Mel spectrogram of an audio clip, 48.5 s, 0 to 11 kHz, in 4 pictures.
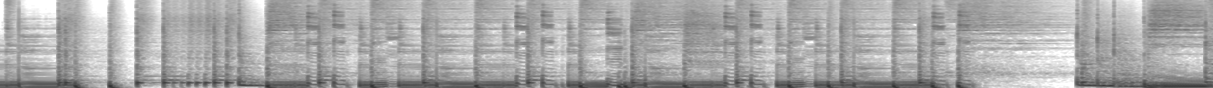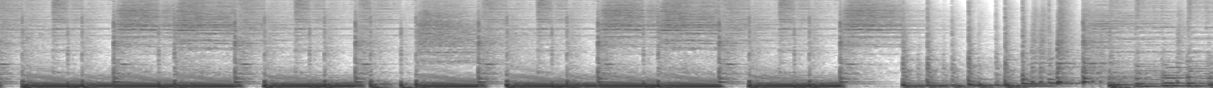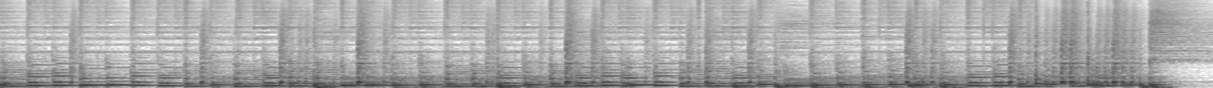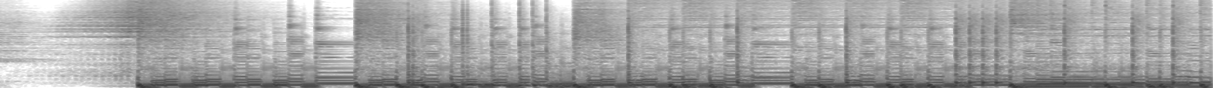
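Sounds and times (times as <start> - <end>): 
BOSS Dr. Rythm DR-880 drum machine: 0.1 - 10.0, 10.8 - 36.5, 37.4 - 39.4, 40.0 - 48.5.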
